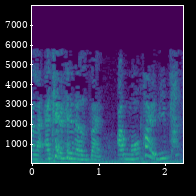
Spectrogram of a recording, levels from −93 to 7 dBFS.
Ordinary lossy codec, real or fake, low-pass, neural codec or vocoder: MP3, 24 kbps; fake; 7.2 kHz; vocoder, 44.1 kHz, 128 mel bands every 512 samples, BigVGAN v2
